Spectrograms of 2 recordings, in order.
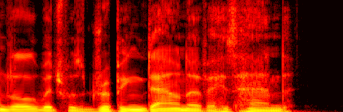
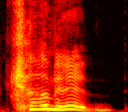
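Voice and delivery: high, breaking sobbed cry; sobbing plea; 3 dB louder than usual. A narrator's reading. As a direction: let the voice crack into a sob. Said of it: "he sobbed".

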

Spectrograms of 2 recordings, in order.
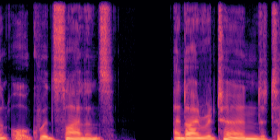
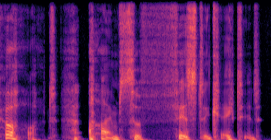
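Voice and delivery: slow, scornful self-mockery, trailing softer; mocking; 7 semitones higher, 4 dB quieter, slower than usual. A narrator's reading. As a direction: sneer at yourself with a sigh.

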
